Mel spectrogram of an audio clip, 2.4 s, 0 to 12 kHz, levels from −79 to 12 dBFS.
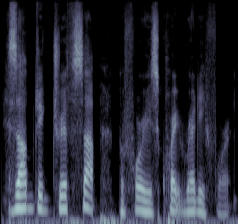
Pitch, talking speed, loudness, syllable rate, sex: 135 Hz, 275 wpm, -21 LUFS, 7.1 syllables/s, male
